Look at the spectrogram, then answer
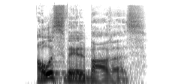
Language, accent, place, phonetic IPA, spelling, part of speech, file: German, Germany, Berlin, [ˈaʊ̯sˌvɛːlbaːʁəs], auswählbares, adjective, De-auswählbares.ogg
- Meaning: strong/mixed nominative/accusative neuter singular of auswählbar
